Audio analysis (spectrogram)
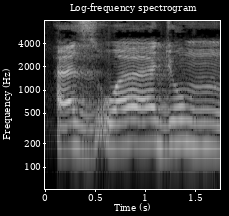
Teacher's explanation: Di sini jangan sampai dipantul karena bukan huruf qalqalah. Azwajum, tanwin bertemu mim itu idgham bi gunnah ya. Selain dileburkan juga harus didengung. Azwajum, ditahan 4 ketukan.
